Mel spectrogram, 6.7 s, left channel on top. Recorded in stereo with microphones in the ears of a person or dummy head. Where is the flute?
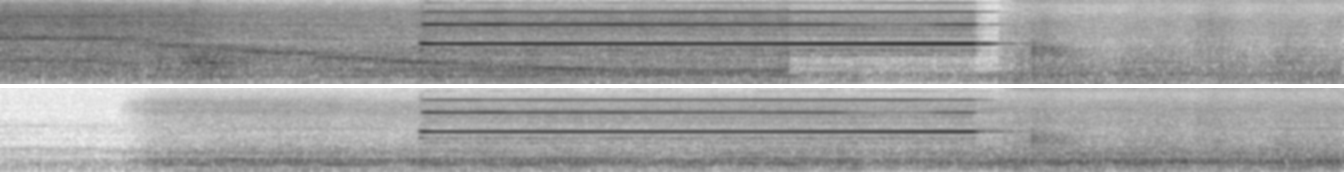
5° left (ahead or behind), 0.7 m.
